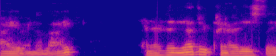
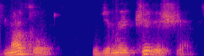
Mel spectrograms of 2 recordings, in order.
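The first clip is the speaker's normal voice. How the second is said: loud, higher prodding question; mock-urgent call to wake a friend; rousing a sleeper; 3 semitones higher, 7 dB louder than usual.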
